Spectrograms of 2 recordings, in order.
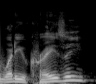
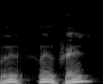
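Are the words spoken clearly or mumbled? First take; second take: clearly; mumbled. First: The words are spoken clearly and distinctly. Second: The words are mumbled and hard to make out. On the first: The listener checks what they think they heard. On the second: The insult is said without the listener being sure of it.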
